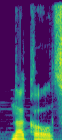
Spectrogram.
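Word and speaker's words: knuckles: इसको हम साइलेंट रखेंगे क्रैकिंग द नकल्स उंगलियां चटकाना ऑलराइट फ्रेंड्स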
